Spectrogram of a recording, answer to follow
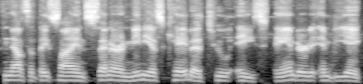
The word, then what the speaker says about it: Neemias: I think that's like the Portuguese. Correct, yes, like the most correct pronunciation is Neemias Queta, but nobody Nobody tries that hard, really.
